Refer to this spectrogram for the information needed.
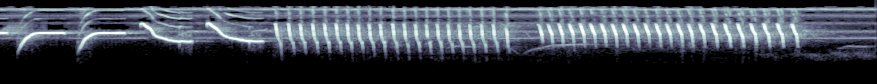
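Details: Canary tutor song used as therapy for young birds that will not sing. Four clear looping whistles are followed by two rapid, even staccato rattles, high and bright.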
